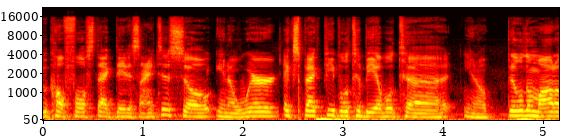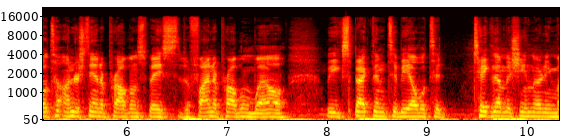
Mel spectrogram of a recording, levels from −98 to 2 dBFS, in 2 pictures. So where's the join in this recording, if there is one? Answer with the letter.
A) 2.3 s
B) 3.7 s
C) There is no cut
A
